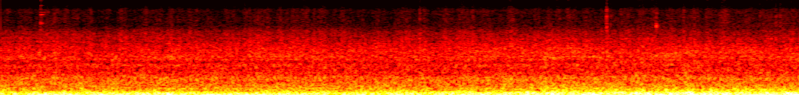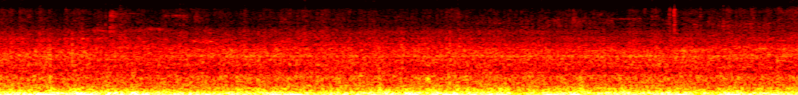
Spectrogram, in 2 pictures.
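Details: Heavy low rumble of passing traffic or a train dominates throughout, with no barking or other animal sound.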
